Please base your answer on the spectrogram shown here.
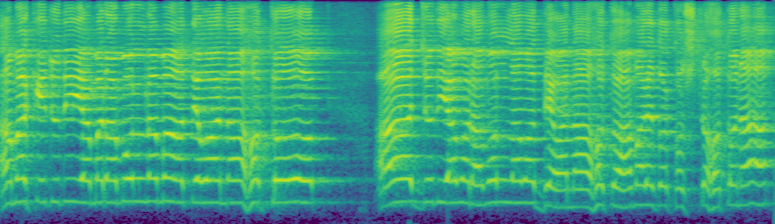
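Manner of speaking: high, loud screaming and crying wail.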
